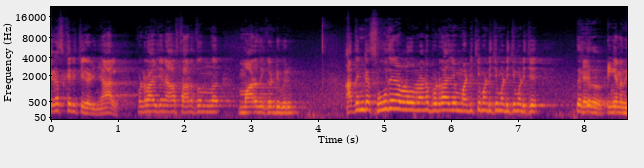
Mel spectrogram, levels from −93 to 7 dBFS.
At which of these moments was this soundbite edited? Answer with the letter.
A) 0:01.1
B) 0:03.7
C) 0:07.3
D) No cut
D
